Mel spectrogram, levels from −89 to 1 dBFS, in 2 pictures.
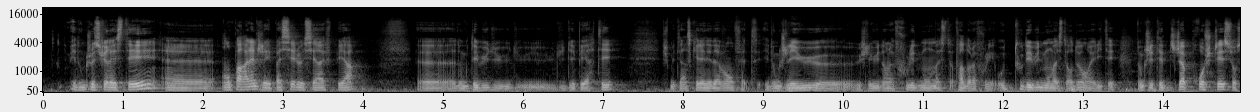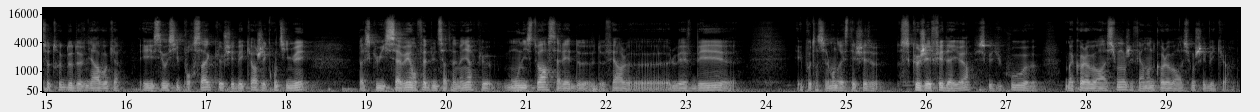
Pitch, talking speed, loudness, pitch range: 100 Hz, 240 wpm, -32 LUFS, 95-110 Hz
